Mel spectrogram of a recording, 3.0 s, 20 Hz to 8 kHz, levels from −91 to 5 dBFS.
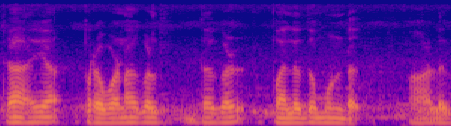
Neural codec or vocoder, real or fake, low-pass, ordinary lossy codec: none; real; 7.2 kHz; none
